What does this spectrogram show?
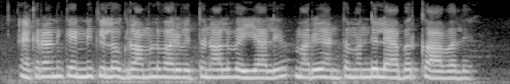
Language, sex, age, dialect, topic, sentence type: Telugu, male, 25-30, Utterandhra, agriculture, question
